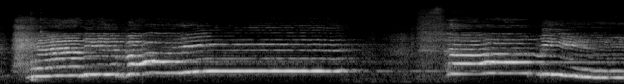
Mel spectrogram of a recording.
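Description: A man singing in a high voice: long, sliding held notes in two phrases, with a short pause and a breath between them about four seconds in.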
